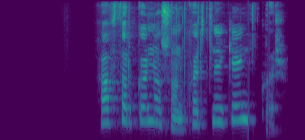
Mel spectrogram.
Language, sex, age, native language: Icelandic, female, 50-59, Icelandic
